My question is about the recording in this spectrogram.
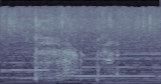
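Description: Background music with long held notes over steady rain.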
